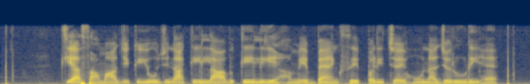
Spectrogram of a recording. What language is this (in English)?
Magahi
